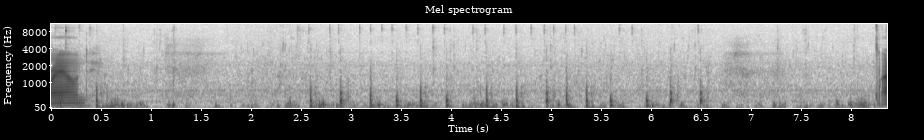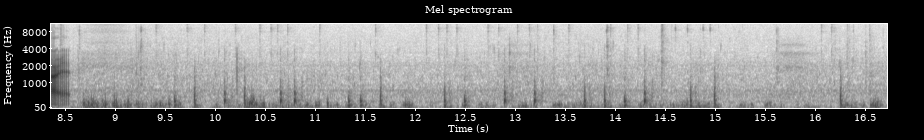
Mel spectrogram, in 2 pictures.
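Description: Blocks crunch and crumble as they are broken, in quick repeated knocks.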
